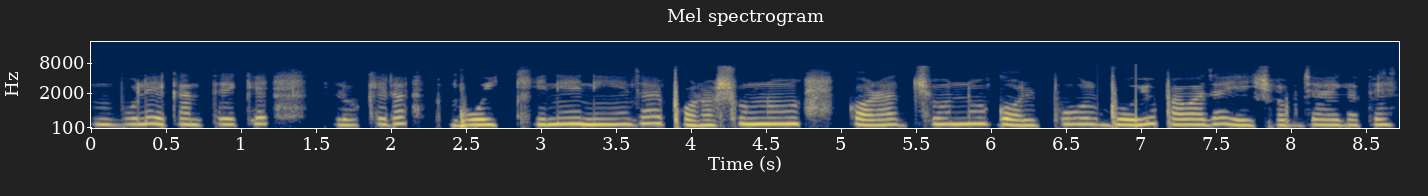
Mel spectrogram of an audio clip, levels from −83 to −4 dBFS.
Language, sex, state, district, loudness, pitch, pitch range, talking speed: Bengali, female, West Bengal, Dakshin Dinajpur, -19 LUFS, 255 Hz, 235-270 Hz, 125 wpm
